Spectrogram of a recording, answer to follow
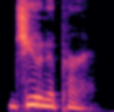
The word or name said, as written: juniper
